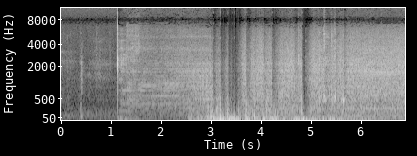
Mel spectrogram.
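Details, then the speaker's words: York residential condenser after condenser fan motor replacement (old motor had excessive shaft slack): contactor clack, then fan and compressor settle into steady even hum, no rattle or scrape; running normally, sounds better than before. "better. It even sounds better than it did the other day."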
